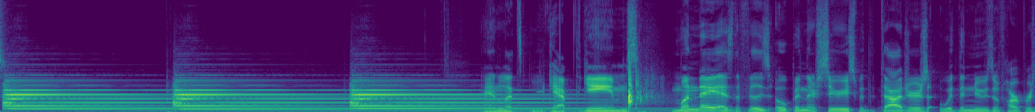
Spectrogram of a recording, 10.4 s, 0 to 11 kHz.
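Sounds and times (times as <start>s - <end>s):
large church bell ringing: 0.0s - 8.2s
speech: 5.2s - 10.3s.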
